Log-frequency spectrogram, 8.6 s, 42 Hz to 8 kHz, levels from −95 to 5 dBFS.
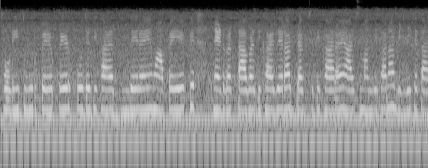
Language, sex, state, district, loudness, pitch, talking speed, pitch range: Hindi, female, Bihar, Madhepura, -17 LUFS, 245 Hz, 195 wpm, 240-250 Hz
